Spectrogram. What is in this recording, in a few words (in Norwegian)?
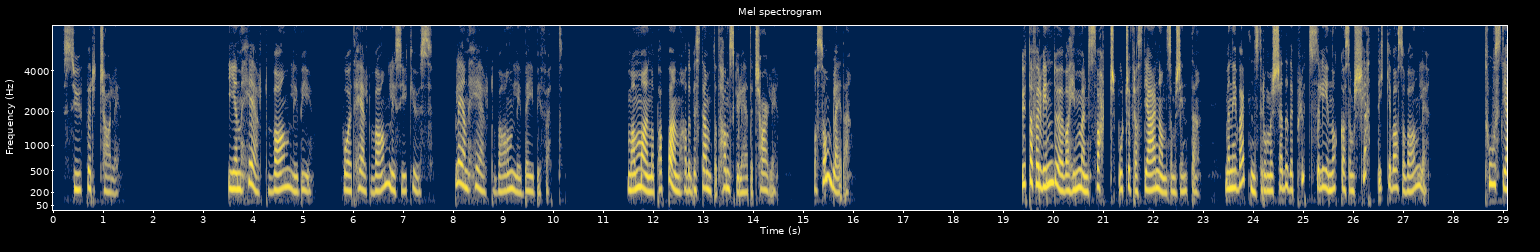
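barnebok, norsk, kvinne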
